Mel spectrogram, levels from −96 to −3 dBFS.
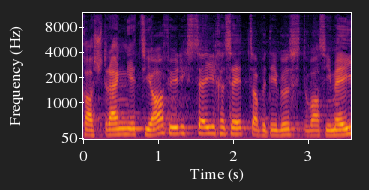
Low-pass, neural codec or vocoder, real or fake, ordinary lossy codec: none; none; real; none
